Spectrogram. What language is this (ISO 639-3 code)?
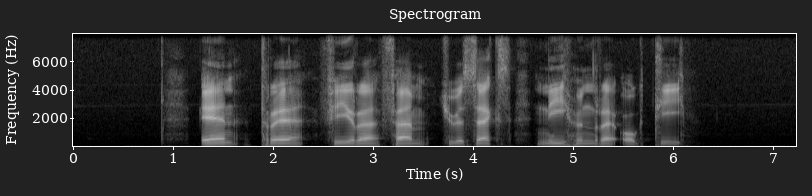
nor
